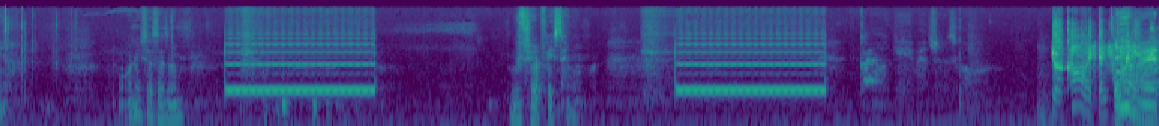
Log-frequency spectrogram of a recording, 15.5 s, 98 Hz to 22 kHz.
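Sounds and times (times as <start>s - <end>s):
speech: 1.9s - 2.6s, 6.9s - 7.8s, 14.7s - 15.4s
steady electronic ringback tone of an outgoing phone call: 3.0s - 5.1s, 9.0s - 11.0s.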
